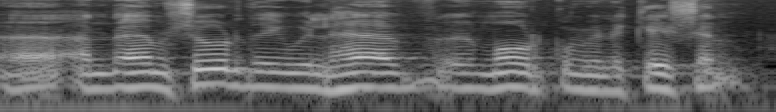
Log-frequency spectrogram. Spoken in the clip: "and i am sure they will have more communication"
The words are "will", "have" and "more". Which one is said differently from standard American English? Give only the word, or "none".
none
